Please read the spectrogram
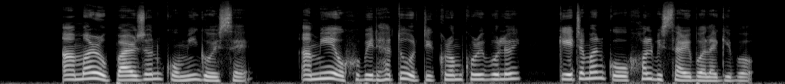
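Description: Listening to the recorded speech, nothing stood out as a technical problem.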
